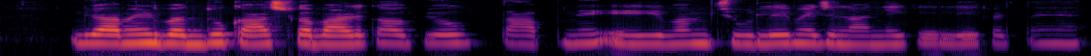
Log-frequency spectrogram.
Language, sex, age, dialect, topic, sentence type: Hindi, female, 18-24, Garhwali, agriculture, statement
